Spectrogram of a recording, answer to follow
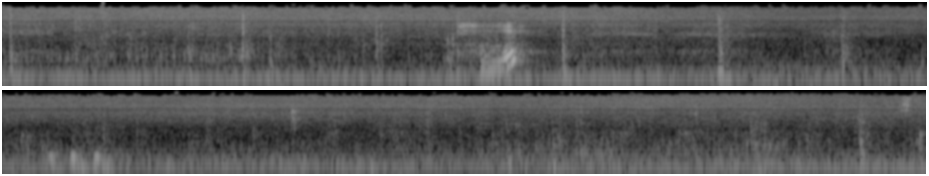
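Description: Faint fizzing and sloshing of a bath bomb dissolving in a tray of water as hands rub and squeeze it, with a few small splashes and clicks. A short voice-like sound rises briefly about five seconds in.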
